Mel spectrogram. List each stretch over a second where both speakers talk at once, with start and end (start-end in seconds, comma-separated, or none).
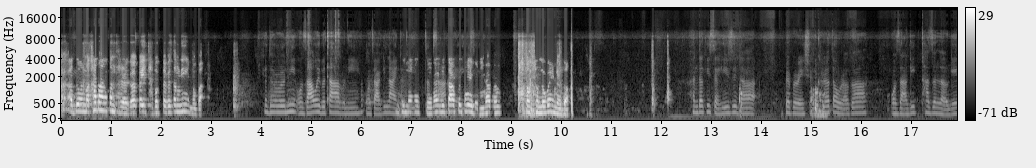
6.7-8.4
